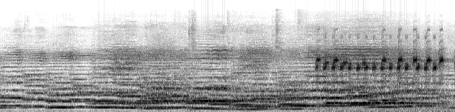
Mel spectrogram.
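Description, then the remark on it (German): A dense chorus of many frogs croaking together, loud and continuous, with a rapid, rhythmic trill of higher croaks joining in toward the end. No voices. “Aber Tausende von Fröschen, die nicht nur auf dem Boden, sondern auch in den königlichen Gemächern herumhopsen.”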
